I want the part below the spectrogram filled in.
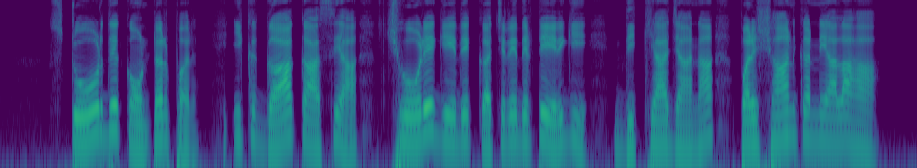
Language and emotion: Dogri, disgusted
